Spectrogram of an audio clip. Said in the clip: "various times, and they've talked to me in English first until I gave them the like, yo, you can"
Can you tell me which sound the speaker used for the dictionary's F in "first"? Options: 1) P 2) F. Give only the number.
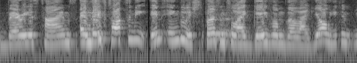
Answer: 1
